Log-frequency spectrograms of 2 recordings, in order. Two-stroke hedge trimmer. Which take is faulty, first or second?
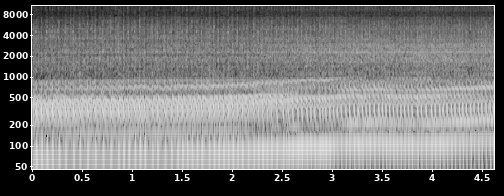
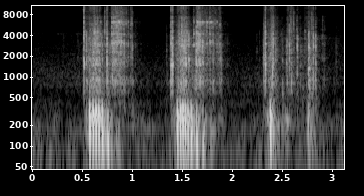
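second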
